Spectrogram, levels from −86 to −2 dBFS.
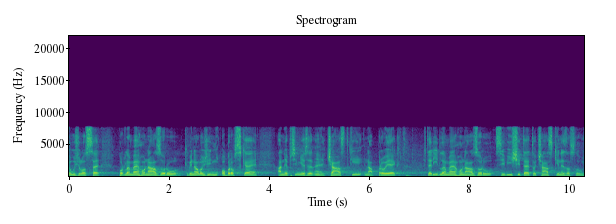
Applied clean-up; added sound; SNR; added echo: none; none; none; none.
